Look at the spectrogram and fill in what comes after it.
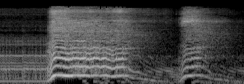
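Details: Novarossi Roma 25 nitro RC car engine, out of tune: high buzzing revs blip up and sag back unevenly, a two-stage idle; carburettor running lean on top and rich at the bottom, idle gap possibly too wide.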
